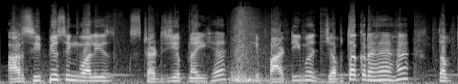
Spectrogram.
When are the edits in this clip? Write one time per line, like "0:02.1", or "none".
none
